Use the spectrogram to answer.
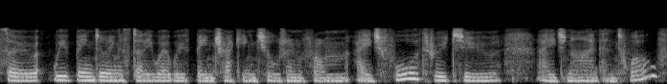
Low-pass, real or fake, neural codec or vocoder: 5.4 kHz; fake; vocoder, 24 kHz, 100 mel bands, Vocos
